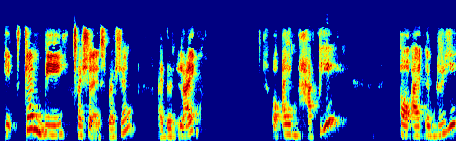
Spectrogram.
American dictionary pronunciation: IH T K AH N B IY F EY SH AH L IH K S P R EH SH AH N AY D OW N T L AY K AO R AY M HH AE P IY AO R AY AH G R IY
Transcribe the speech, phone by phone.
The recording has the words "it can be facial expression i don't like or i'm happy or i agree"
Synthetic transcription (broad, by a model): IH T K AH N B IY P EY SH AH L IH K S P R EH SH AH N AY D OW N T L AY K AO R AY M HH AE P IY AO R AY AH G R IY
